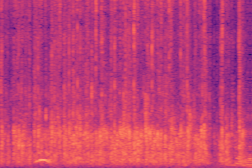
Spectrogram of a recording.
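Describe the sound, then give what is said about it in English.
Steady applause from an audience welcoming performers onstage, a dense, even wash of clapping that holds for the whole clip with crowd voices mixed in. “So everyone, please put your hand together and welcome Gideon and Conway.”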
